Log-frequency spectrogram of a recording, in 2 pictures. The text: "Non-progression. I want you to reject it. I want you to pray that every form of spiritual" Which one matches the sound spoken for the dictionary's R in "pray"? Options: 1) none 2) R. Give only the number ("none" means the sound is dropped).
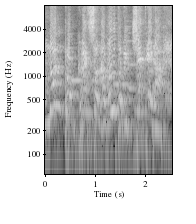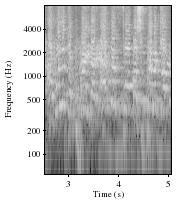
2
